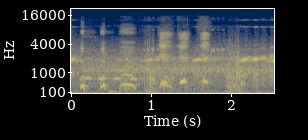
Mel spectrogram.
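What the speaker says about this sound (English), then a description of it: "Distracting frog noises." Croaking frogs in the video game Myst: a run of short, twangy, pitch-bending croaks a few tenths of a second apart, close and fairly loud over a steady high chirping chorus, with nobody talking.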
